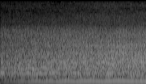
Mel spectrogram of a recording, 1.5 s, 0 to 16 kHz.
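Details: WeatherWorks window fan, used a couple of years in a cabin window by a dirt road, works on and off: steady low hum with rough scratchy rushing; bearings worn out, WD-40 tried without success, fan considered done.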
